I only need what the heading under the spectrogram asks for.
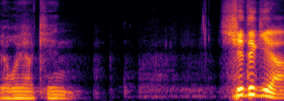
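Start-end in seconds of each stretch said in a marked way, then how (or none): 0.0-0.7 weak, gentle, softly said "여호야긴". Listing five king names for the class to repeat: softly said 여호야긴. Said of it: "약하게 발음한 사람은 삼 개월짜리 왕들입니다".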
